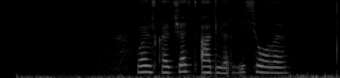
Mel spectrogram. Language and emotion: Russian, neutral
